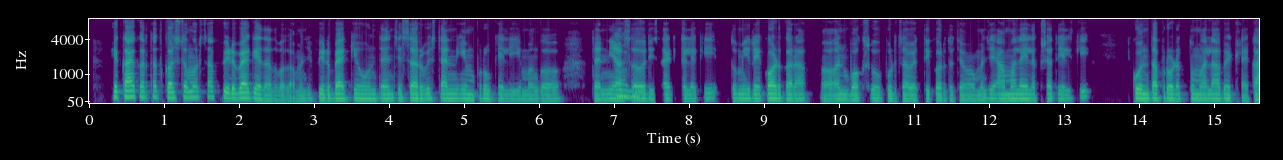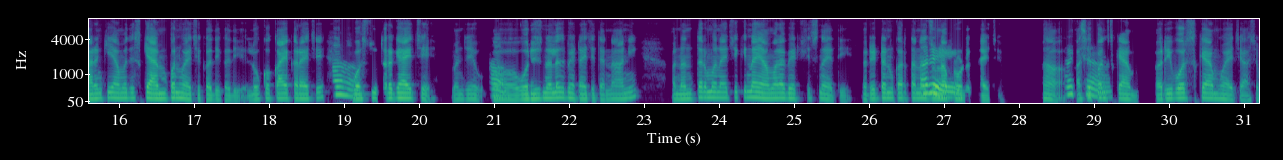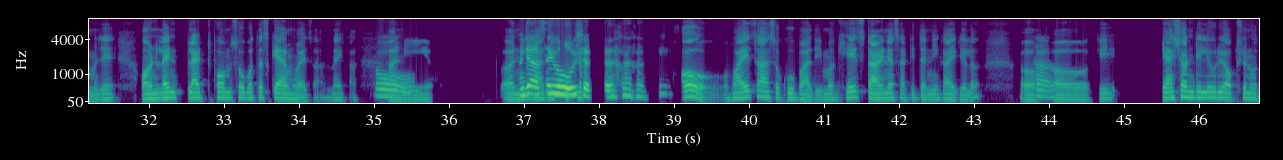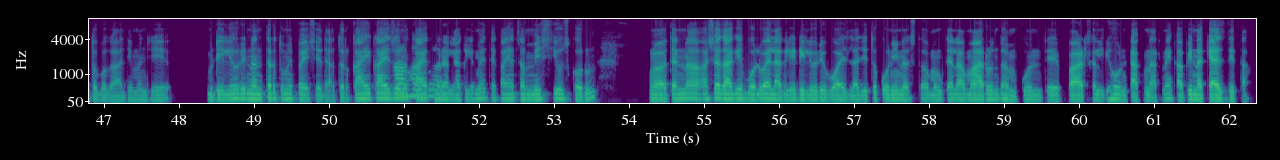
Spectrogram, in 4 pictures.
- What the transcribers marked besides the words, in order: in English: "फीडबॅक"; in English: "फीडबॅक"; in English: "इम्प्रूव्ह"; in English: "प्रॉडक्ट"; in English: "स्कॅमपण"; in English: "प्रॉडक्ट"; in English: "स्कॅम रिव्हर्स स्कॅम"; in English: "प्लॅटफॉर्म"; in English: "स्कॅम"; tapping; chuckle; in English: "मिसयूज"; other background noise
- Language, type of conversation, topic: Marathi, podcast, ऑनलाइन खरेदी करताना तुम्हाला कोणत्या सोयी वाटतात आणि कोणते त्रास होतात?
